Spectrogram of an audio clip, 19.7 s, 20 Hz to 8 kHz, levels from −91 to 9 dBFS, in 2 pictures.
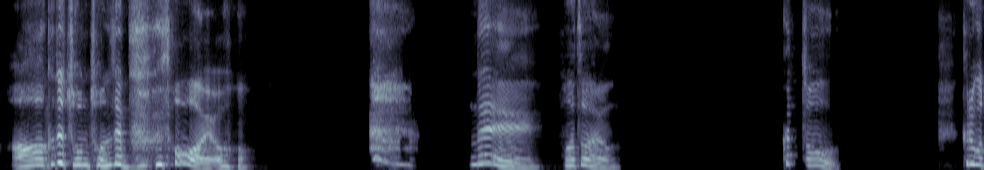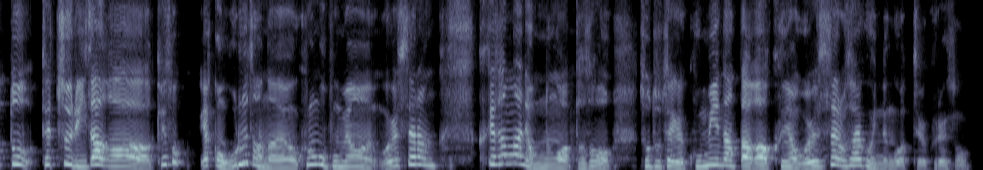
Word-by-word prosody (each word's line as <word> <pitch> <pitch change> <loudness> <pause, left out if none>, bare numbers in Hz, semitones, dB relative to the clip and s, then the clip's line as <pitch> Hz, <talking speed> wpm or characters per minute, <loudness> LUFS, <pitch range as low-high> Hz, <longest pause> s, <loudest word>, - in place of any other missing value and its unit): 아. 265 +6 +2
근데 410 +2 +6
전 300 -3 +5
전세 280 +6 +3
무서워요. 280 - +5 2.3
네. 250 - -1 0.2
맞아요. 275 -9 -4 1.6
그쵸. 290 - -7 1.2
그리고 330 -4 -3
또 360 -3 -4
대출 320 0 +3
이자가 250 - +2
계속 420 +7 -4
약간 275 -4 -1
오르잖아요. 205 - -3
그런 330 - -7
거 325 - -4
보면 235 -4 -5
월세랑 275 +5 -1 0.4
크게 365 - -3
상관이 385 +1 -2
없는 210 0 -7
것 190 -3 -1
같아서 205 +5 -6 0.3
저도 250 -2 -5
되게 230 -2 -1
고민하다가 235 -2 +1
그냥 215 -4 -4
월세로 240 +7 +1
살고 290 -4 -2
있는 175 -2 -11
것 155 -4 -8
같아요, 155 - -10
그래서. 160 0 -12
260 Hz, 240 characters per minute, -24 LUFS, 215-320 Hz, 2.3 s, 근데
